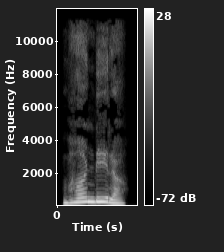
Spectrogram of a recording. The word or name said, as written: ಭಂಡಾರಿ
